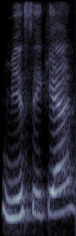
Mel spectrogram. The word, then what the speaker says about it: Mucikyan: I'm Camilla Durand, your host, and we're here today with Mucikyan. Did I say it correctly? Mucikyan, yeah, you got Mucikyan, it.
